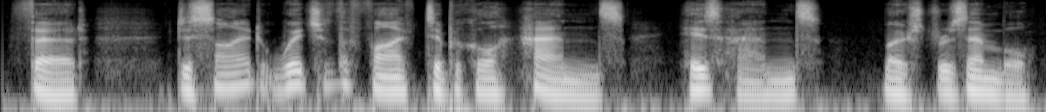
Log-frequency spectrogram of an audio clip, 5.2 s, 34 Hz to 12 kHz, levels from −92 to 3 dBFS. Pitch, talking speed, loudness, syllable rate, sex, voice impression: 100 Hz, 140 wpm, -19 LUFS, 4.3 syllables/s, male, masculine, adult-like, thick, tensed, powerful, clear, cool, intellectual, slightly mature, wild, lively, slightly modest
